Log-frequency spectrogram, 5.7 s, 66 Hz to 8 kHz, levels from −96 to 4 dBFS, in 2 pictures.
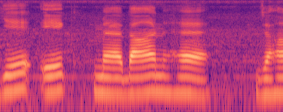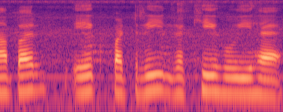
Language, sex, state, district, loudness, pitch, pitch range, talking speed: Hindi, male, Madhya Pradesh, Katni, -17 LUFS, 150 Hz, 145-155 Hz, 115 wpm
